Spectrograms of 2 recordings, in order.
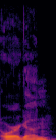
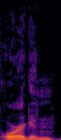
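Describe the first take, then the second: First: The final syllable has a full, unreduced vowel. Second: The final syllable has a reduced schwa vowel. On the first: This is how outsiders say it. The speaker calls it wrong. "not Oregon" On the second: This is how locals say it. The speaker calls it right. "native Oregonians say Oregon ... you got to schwa that final syllable"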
